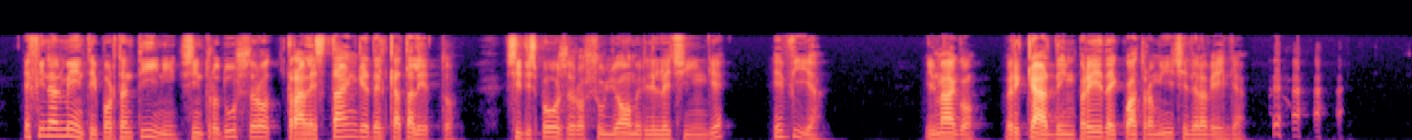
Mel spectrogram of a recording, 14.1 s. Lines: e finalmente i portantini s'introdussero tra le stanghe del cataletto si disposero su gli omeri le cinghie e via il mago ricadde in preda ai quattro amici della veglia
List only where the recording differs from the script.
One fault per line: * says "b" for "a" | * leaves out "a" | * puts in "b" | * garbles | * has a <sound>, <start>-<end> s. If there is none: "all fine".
* has a laugh, 12.7-13.5 s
